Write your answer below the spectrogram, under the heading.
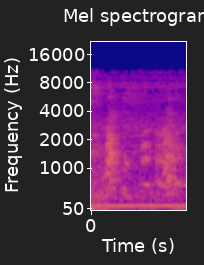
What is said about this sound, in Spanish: como podrán escuchar, hoy decidí grabar, por, los, por lo tanto, los perros ladran se escuchará el reggaetón de fondo, eh, mi lavadora y todo ese sonido ambiental que pues es para que ustedes se sientan como en mi casa.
